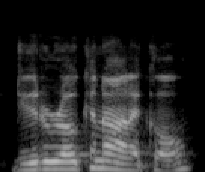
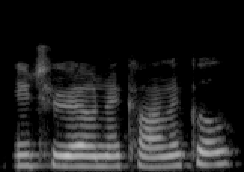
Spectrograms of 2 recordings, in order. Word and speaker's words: deuterocanonical: books of the bible many protestants consider the deuterocanonical books in roman catholic bibles to be apocryphal there is an alternate pronunciation due to rhonichonical um can you say it again due to rhona conical deuteronomical no due to roe canonical deuterocanonical there you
